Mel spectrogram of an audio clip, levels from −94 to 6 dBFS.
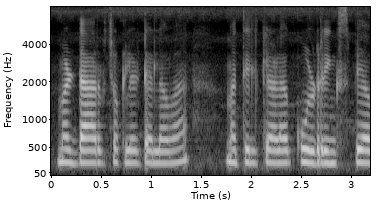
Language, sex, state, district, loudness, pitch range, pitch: Kannada, female, Karnataka, Bidar, -19 LUFS, 220-230 Hz, 225 Hz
